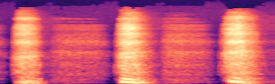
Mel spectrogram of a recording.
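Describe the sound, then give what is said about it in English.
A person pants from tiredness: three loud, heavy breaths out, evenly spaced, each followed by a softer, quieter breath in. “If you run suddenly or walk up a lot of stairs, you might pant because you are so tired you have problems breathing.”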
